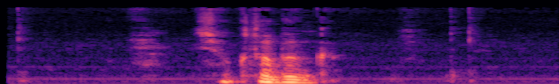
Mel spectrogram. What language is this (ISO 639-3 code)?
jpn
